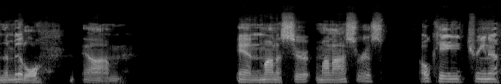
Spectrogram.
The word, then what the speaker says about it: Monoceros: middle um in Monastery monoceros okay Trina how do you pronounce it monocerus monocerus I was right the first time I was thinking it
